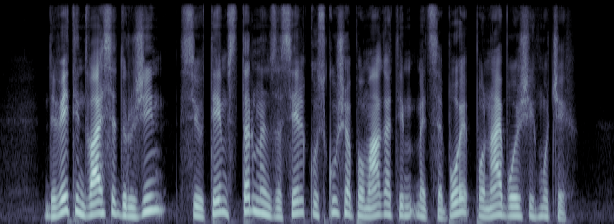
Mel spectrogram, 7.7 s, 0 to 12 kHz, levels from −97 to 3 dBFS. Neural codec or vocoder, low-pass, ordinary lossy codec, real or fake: none; 10.8 kHz; none; real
